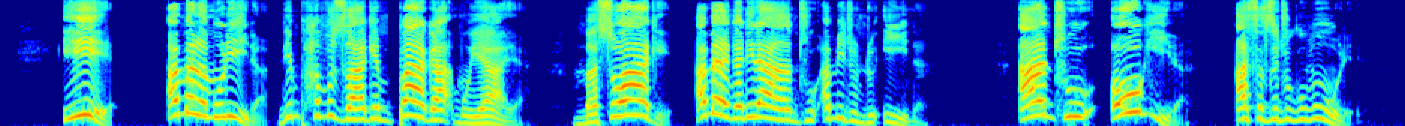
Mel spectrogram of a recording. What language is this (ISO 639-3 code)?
nya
